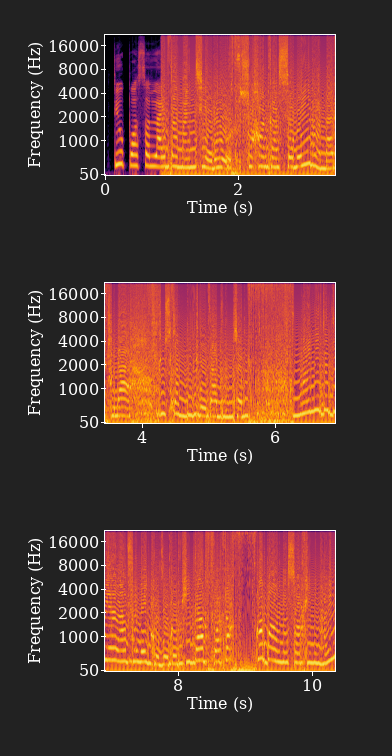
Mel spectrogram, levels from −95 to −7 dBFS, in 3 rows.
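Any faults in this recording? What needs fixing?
Throughout the speech there is a steady 50 Hz buzz whose loudness tracks the signal level. This is a filter restarted on every block: each block begins from zero state and opens with a small transient, which fits roughly 20 ms blocks. Carry the filter state across block boundaries to prevent it.

From 0.84 s to the end, the audio turns heavily grainy, with distortion roughly as loud as the speech itself and quiet passages sputtering. The likely cause is low bit depth without dither: truncation to about 3 bits. Keep adequate word length and apply dither before any requantization.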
